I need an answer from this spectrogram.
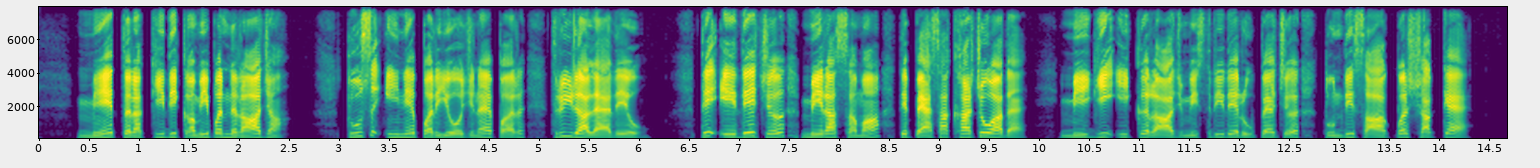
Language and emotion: Dogri, angry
